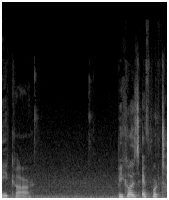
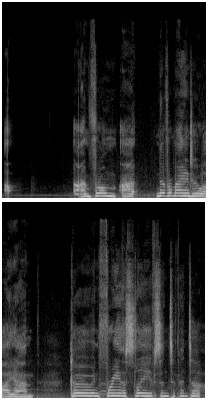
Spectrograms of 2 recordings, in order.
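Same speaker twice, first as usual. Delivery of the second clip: Solas voice; 6 semitones higher than usual. Retold or imitated. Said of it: "And Solas is like".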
